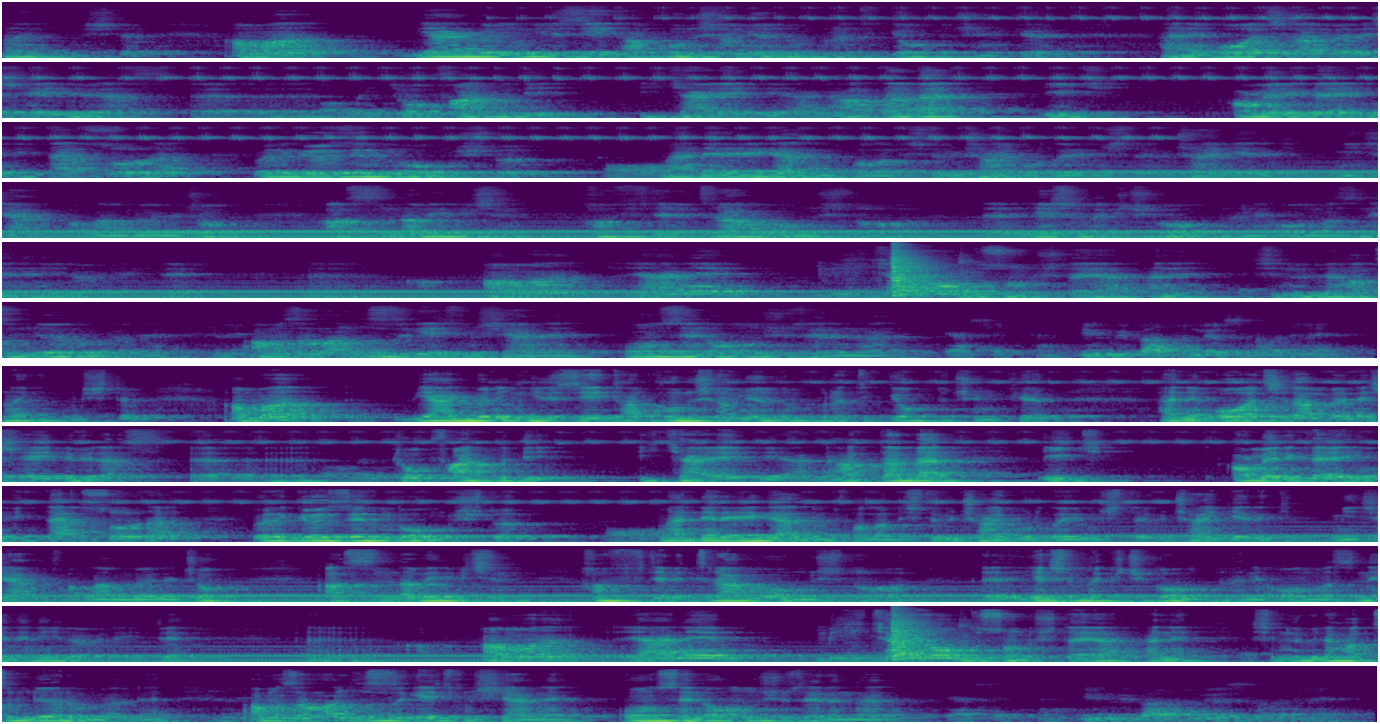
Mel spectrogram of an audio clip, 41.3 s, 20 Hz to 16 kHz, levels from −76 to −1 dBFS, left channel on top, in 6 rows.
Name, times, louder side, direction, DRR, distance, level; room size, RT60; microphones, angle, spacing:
voice 1, 0.0-9.7 10.1-12.4 13.0-16.5 17.0-28.6 29.0-31.3 31.6-38.9, right 3 dB, 70° right, 4 dB, 0.3 m, -29 dB
sound 1, 2.4-19.6, left 5 dB, 75° left, 0.8 m, -42 dB
voice 2, 8.5-9.0 16.8-17.2 29.0-29.2 33.7-33.8 35.4-35.7 39.1-41.1, left 1 dB, 50° left, -1 dB, 0.4 m, -37 dB
sound 2, 16.9-34.5, left 1 dB, ahead, 0.6 m, -35 dB
2.9 x 2.2 x 2.6 m, 1.0 s
head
